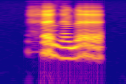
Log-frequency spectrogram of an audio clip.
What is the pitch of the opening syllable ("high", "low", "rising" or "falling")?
falling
